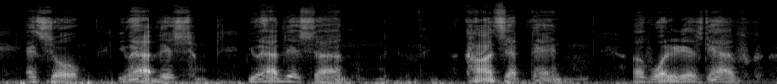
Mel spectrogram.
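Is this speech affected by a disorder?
Yes: Parkinson's.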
